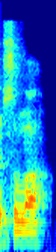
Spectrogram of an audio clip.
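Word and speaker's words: Saleh: Obviously, the answer to go with is McDermott, but I got to go with Robert Salah. Is that how you say his name? Yeah, Salah.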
